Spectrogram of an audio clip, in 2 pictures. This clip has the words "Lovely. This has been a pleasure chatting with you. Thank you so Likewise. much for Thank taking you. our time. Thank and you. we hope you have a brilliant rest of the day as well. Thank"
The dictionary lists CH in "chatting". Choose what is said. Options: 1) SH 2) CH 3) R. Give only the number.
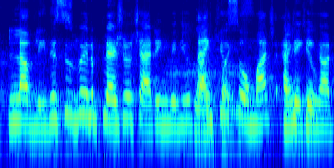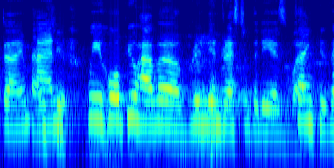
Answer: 2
